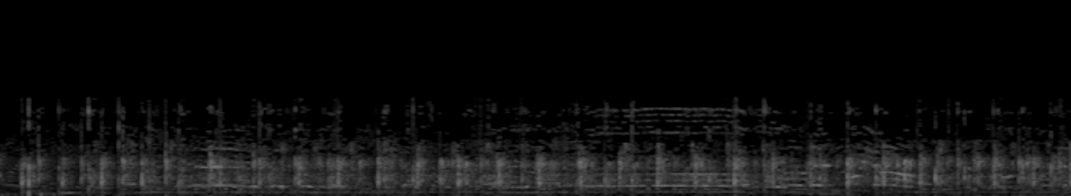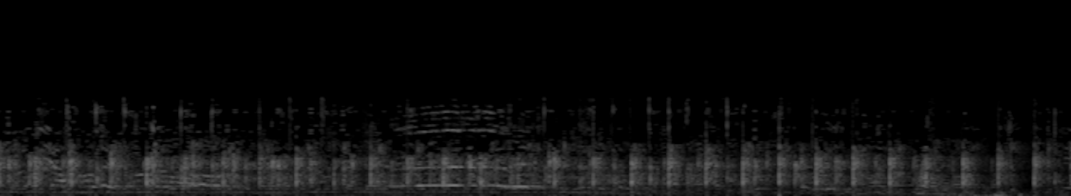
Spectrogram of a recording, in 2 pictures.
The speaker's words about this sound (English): If we could just clap our hands to the Lord.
